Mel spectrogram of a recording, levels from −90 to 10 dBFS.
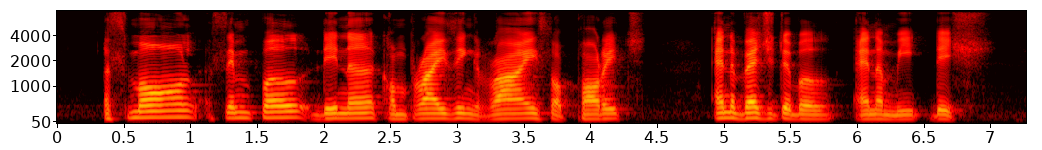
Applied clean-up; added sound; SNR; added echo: none; none; none; none.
